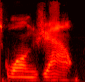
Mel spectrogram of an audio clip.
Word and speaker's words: Guangzhou: I believe the pronunciation is Guangzhou. It's a Zhao sound. Zhao.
